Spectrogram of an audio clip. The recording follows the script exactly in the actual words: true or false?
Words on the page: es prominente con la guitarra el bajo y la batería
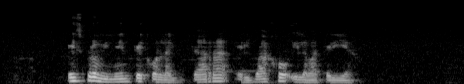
true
